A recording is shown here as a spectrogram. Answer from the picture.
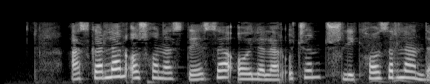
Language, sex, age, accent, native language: Uzbek, female, 18-24, Jizzax, Uzbek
